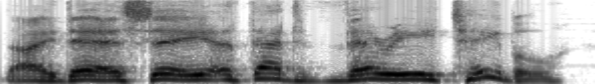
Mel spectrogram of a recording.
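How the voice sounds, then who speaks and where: An actor with a British accent playing a middle-aged father who tells grim tales in a measured, genial way for an old-fashioned radio drama. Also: on the high side, lively intonation, dark tone. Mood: grave storytelling. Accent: British English.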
